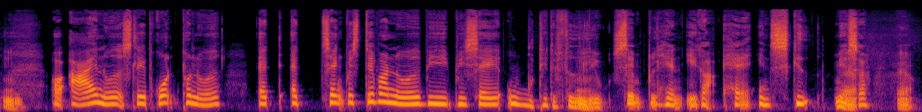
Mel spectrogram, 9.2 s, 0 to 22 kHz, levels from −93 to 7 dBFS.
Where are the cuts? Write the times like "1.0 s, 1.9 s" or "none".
none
